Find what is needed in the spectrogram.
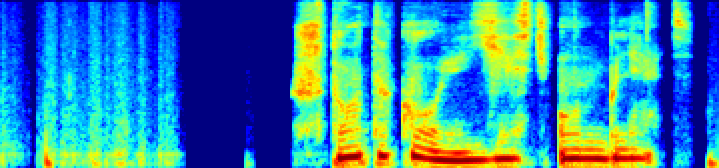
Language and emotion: Russian, angry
